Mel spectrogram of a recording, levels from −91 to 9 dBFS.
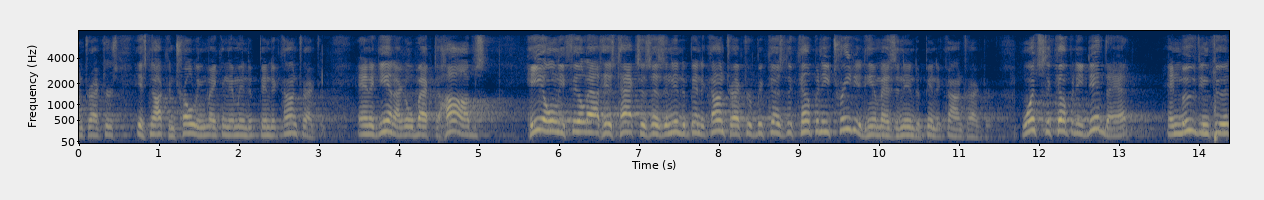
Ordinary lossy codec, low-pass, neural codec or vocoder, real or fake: AAC, 32 kbps; 7.2 kHz; none; real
